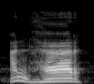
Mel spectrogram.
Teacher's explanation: Jadi membacanya anhar, jangan anghar, anghar, salah. Jadi nunnya jelas berbunyi an, anhar, tahtihal anhar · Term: izhar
